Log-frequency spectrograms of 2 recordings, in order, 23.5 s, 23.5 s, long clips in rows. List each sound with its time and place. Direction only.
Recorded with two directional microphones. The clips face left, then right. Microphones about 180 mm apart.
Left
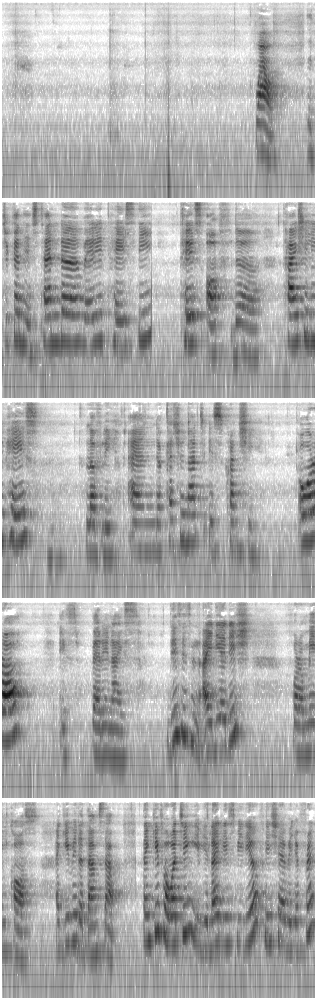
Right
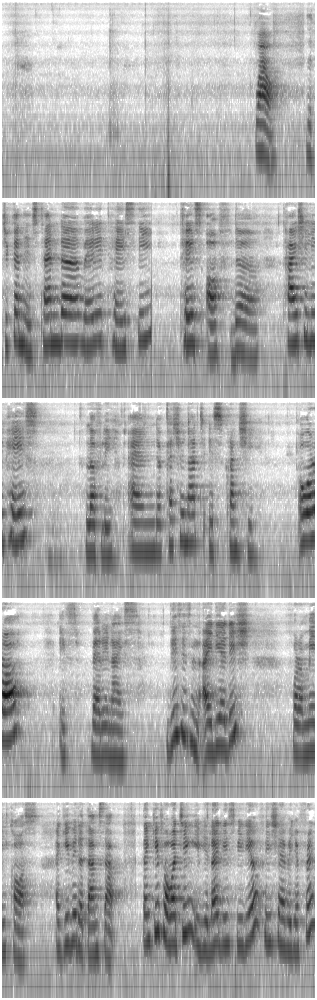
5.6 s a woman's voice: 40° right (ahead or behind)
15.4 s a woman's voice: 35° right (ahead or behind)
